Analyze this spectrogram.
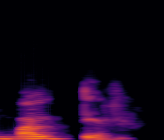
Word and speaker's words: Walther: Montes, sobre Walter, que decía que prefería pronunciar su primer apellido según la fonética alemana, es decir, Walter, que que poseía una amplísima biblioteca de historia.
